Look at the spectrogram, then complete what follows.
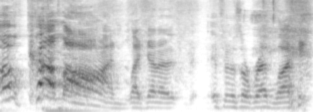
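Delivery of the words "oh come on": mock very high, loud, annoyed toddler cry. Retelling how a three-year-old daughter reacts at red lights: imitating a toddler's road-rage outburst. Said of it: "my three-year-old sweetheart, Mila ... would go".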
